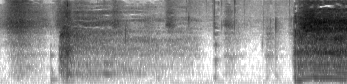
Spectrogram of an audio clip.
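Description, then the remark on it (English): A sneeze: a couple of soft breathy intakes, then a sudden loud, noisy burst with a voiced edge that runs to the end. No one speaks. “Oh, God bless you,”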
